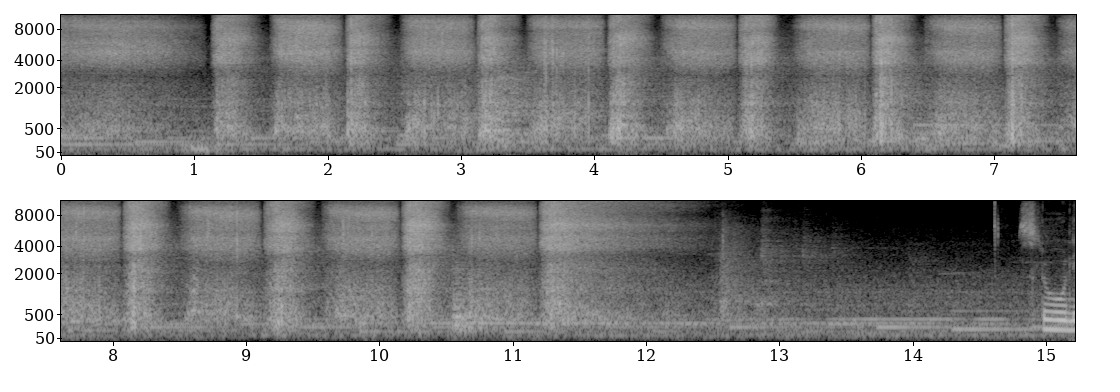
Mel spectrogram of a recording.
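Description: Bhastrika pranayama bellows breathing: a fast, even train of about twenty forceful nasal breaths, loud and close, each a sharp hissing rush, stopping abruptly and giving way to quieter breathing at the end.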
